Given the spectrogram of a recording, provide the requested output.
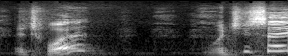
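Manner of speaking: shrieking high, stunned; shocked disbelief. Retold or imitated. Hearing a date ask about cocaine, shocked disbelief. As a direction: nearly squeak in disbelief. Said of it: "I was like".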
